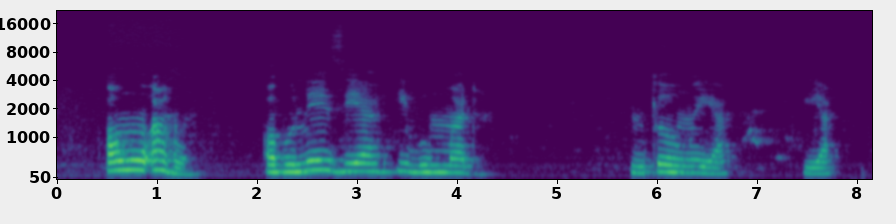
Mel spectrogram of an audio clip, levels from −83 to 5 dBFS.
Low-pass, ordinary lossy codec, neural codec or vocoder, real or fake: 19.8 kHz; none; none; real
